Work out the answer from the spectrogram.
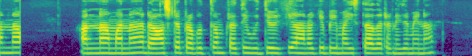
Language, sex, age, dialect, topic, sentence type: Telugu, male, 18-24, Telangana, banking, statement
